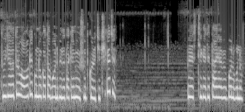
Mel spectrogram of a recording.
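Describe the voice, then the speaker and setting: A village woman from a comedy cartoon, acted out by a woman, speaks in an extremely high, small voice. She rattles along very fast in insistent, colloquial rural speech, anxious and scheming, with music behind her. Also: level tone, dark tone, lo-fi sound. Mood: confiding. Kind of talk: Bengali comedy cartoon dialogue.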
